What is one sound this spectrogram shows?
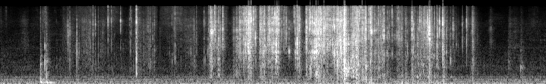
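A foil wrapper crinkles and tears as it is pulled open.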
